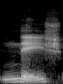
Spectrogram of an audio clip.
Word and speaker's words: niche: sites choosing the right Niche or niche as some people pronounce it for your membership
